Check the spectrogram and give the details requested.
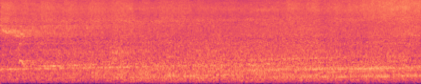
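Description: Keihan Electric Railway commuter train running alongside the platform: steady rumble and rolling noise of the cars, with a faint motor whine.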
